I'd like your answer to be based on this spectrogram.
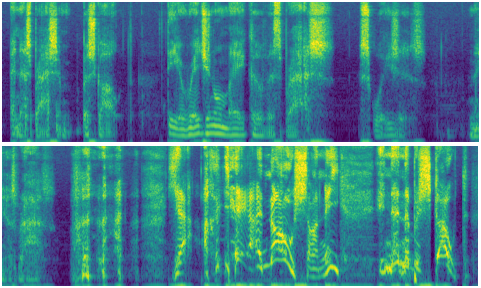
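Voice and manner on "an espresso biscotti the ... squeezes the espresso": much lower, soft dreamy whisper. Acted. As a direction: breathe it like heavenly secret.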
